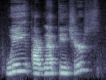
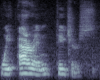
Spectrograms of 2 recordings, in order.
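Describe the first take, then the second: First: All words are said in full, uncontracted. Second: The verb and not are joined as aren't.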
